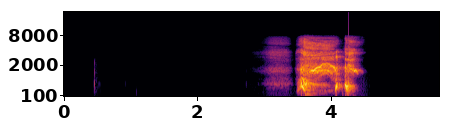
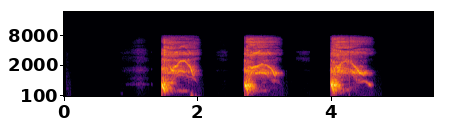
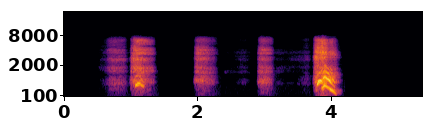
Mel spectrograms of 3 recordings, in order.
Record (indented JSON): {
  "cough_length": "5.6 s",
  "cough_amplitude": 27819,
  "cough_signal_mean_std_ratio": 0.31,
  "three_cough_length": "5.5 s",
  "three_cough_amplitude": 28297,
  "three_cough_signal_mean_std_ratio": 0.37,
  "exhalation_length": "5.4 s",
  "exhalation_amplitude": 32767,
  "exhalation_signal_mean_std_ratio": 0.26,
  "survey_phase": "beta (2021-08-13 to 2022-03-07)",
  "age": "45-64",
  "gender": "Female",
  "wearing_mask": "No",
  "symptom_runny_or_blocked_nose": true,
  "symptom_sore_throat": true,
  "symptom_headache": true,
  "smoker_status": "Ex-smoker",
  "respiratory_condition_asthma": true,
  "respiratory_condition_other": false,
  "recruitment_source": "Test and Trace",
  "submission_delay": "1 day",
  "covid_test_result": "Positive",
  "covid_test_method": "LFT"
}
